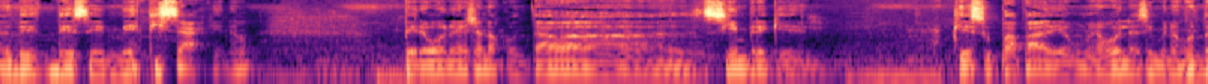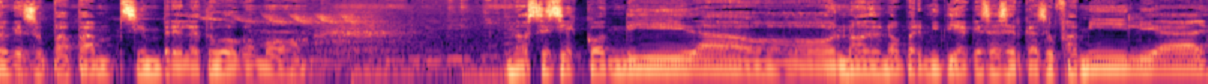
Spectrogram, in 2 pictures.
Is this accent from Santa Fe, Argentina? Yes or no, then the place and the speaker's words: no; Rawson, Chubut, Argentina; yo soy de Rawson, de Chubut, de la ciudad. Y bueno, mi bisabuela, ella era hablante mapuche, casi que ni hablaba español prácticamente.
